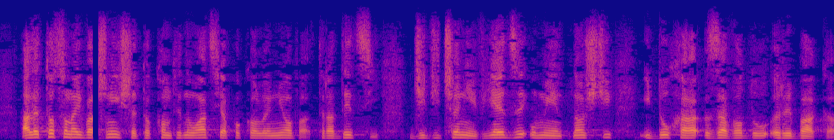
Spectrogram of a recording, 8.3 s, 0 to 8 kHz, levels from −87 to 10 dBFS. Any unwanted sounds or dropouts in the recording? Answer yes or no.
yes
